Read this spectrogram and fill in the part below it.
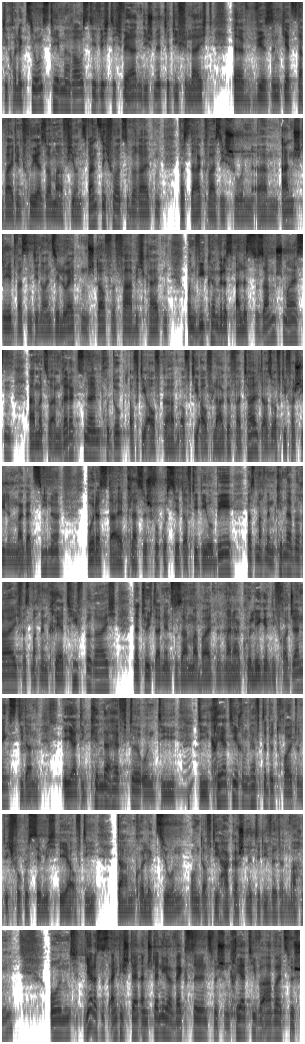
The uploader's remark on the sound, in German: Live auf dem Talksofa der h+h cologne 2023.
